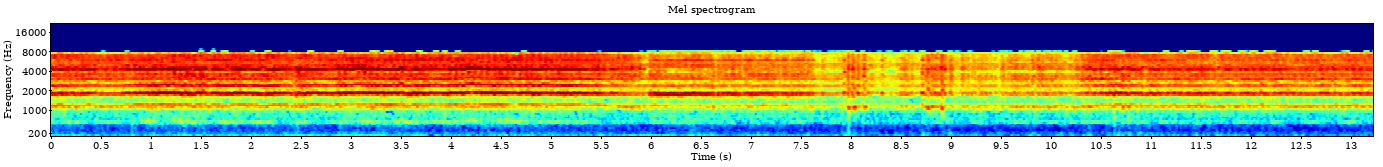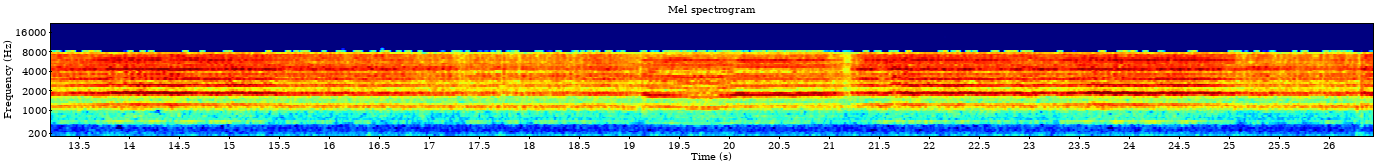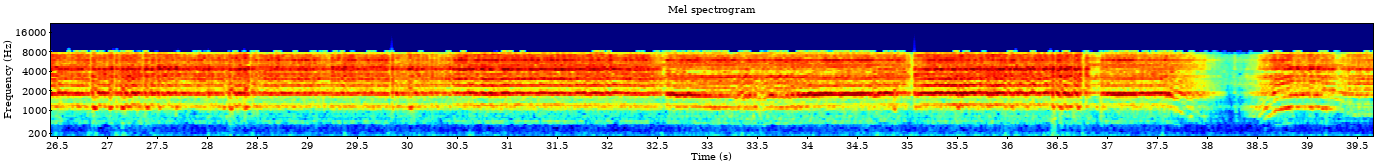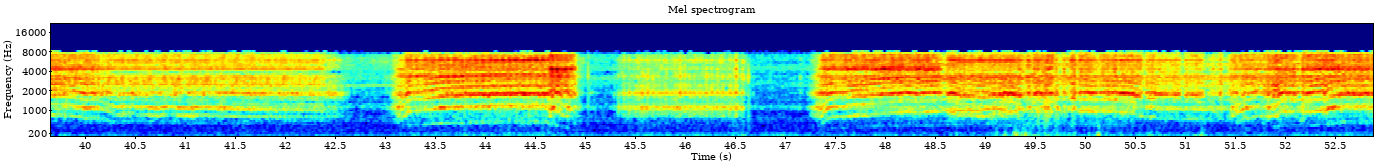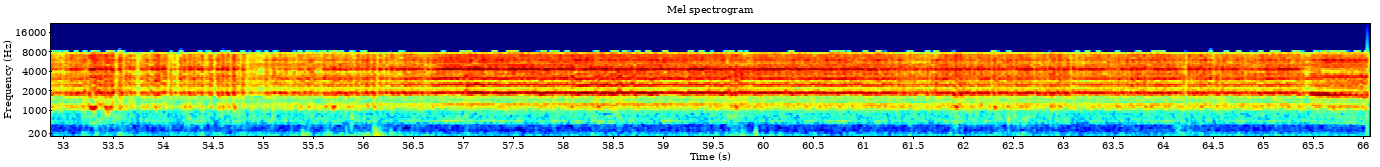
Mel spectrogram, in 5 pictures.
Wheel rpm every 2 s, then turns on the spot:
160, 160, 160, 160, 160, 160, 160, 160, 160, 160, 160, 160, 160, 160, 160, 160, 160, 160, 130, 100, 80, 70, 70, 40, 120, 100, 150, 160, 160, 160, 160, 160, 160.
44-46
